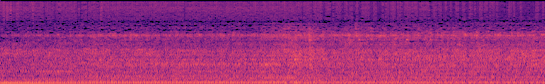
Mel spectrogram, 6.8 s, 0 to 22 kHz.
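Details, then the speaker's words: 1973 Ford F350 dump truck with the PTO engaged, temperature coming up, running on gas of unknown age: even, steady low rumble with no knocks or misses; it runs well. "this thing runs really good um coms just went by um yeah this thing ran really good it seems like it runs good anyway"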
